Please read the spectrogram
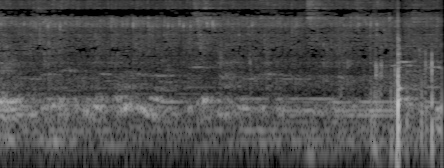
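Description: Food frying in hot oil, a steady sizzle. About four seconds in there is a sharp knock as the camera is handled.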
